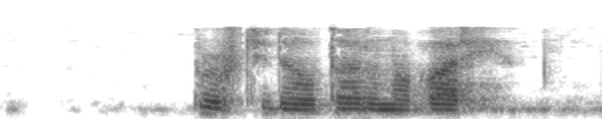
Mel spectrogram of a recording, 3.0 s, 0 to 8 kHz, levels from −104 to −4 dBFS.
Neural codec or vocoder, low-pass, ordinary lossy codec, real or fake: none; 7.2 kHz; AAC, 16 kbps; real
